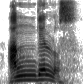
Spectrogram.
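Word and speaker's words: ἄγγελος: 낱말부터 우리가 공부하겠어요 코 안겔로스 여기서 여러분 그 감마가 두 개가 나왔잖아요 그래서 감마 앞에 나오는 감마는 응 발음이 난다는 거 그래서 호 안겔로스 천사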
